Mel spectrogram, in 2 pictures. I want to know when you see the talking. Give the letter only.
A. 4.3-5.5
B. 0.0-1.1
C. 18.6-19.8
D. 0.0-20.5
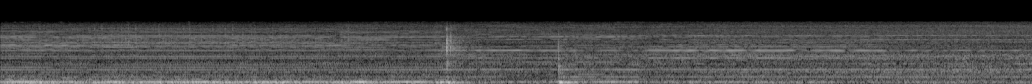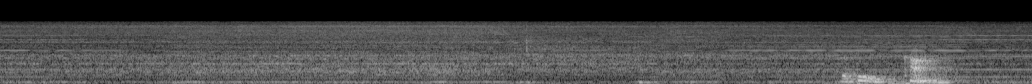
C.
